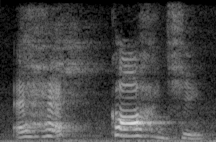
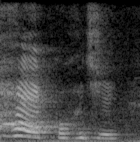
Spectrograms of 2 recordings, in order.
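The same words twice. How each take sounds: First: "recorde" very slow, loud on "cor"; stress on second syllable. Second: "recorde" said as "récorde", stressed on "re"; wrong first-syllable stress. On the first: Teacher correcting the stress, slow "recorde" stressed on "cor". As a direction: stretch and punch the "cor" in "recorde". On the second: Teacher showing what to avoid, "recorde" stressed on "re". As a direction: hit the first syllable of "recorde", falling after. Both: Shown as a demonstration. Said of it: "não é recorde".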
